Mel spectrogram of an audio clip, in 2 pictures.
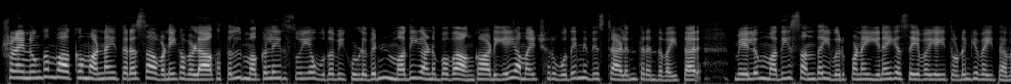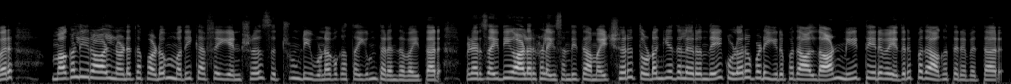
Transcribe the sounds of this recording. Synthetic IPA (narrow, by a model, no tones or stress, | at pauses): ʂɪnɐɪnʊŋɡɐmbaːkːɐmɐnːɐɪt̪ːɪɾɐsaʋɐɳɪɣɐʋɪɭaːɣɐt̪ːɪlmɐɣɐɭiːɾsʊjɐʊðɐʋikʊɭɯʋɪnmɐðiɐnɯbɐʋɐːŋɡaːɽɪjɐɪɐmɐɪt͡ʃːɐɾʊðɪnɪðɪsʈaːɭɪnt̪ɪɾɐnd̪ɯʋɐɪt̪ːaːɾmeːlɯmːɐðisɐnd̪ɐɪʋɪɾpɐɳɐɪɪnɐjɐseːʋɐjɐɪt̪ɔɽɐŋɡiʋɐɪt̪ːɐʋɐɾ | mɐɣɐɭiːɾaːɭnɐɽɐt̪̬ːɐpːɐɽɯmːɐðikɐfeːɛndrɯsɪʈrʊɳɖiʊɳɐʋɐɣɐt̪ːɐjɯmt̪ɪɾɐnd̪ɯʋɐɪt̪ːaːɾpɪɳɐɾs̬ɐɪðɪjaːɭɐɾɣɐɭɐɪsɐnd̪ɪt̪ːɐːmɐɪt͡ʃːɐɾt̪ɔɽɐŋɡɪjɐðɪlɪɾɯnd̪eːkʊɭɐɾɯp̬ɐɽiɪɾɯpːɐðaːld̪aːnniːʈ̚t̪eːɾʋɐɛðɪɾpːɐðaːɣɐt̪ːɛɾɪʋɪt̪ːaːɾ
